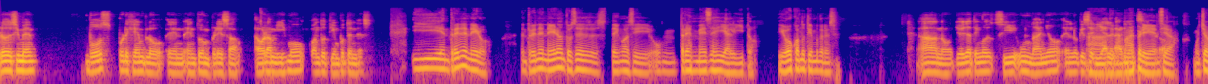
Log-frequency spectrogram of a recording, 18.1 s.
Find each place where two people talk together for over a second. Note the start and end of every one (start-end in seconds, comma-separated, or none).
16.3-17.5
